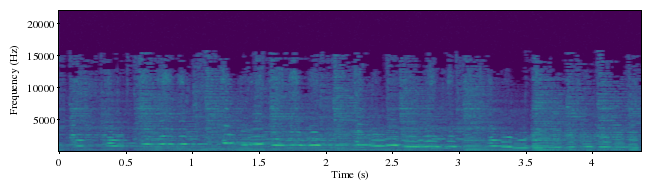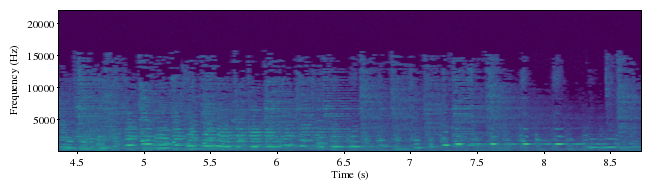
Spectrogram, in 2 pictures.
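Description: Instrumental background music, a melody stepping up and down over a sustained accompaniment.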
